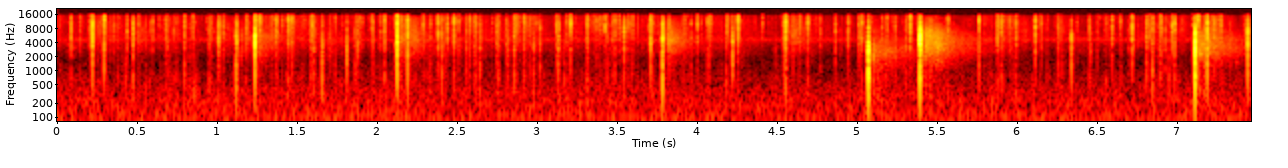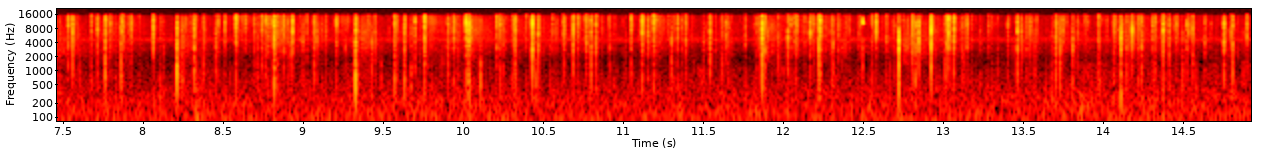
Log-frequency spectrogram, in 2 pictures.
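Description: Wood fire crackling: irregular sharp pops and snaps over a faint steady hiss, with the loudest pops about five and seven seconds in.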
